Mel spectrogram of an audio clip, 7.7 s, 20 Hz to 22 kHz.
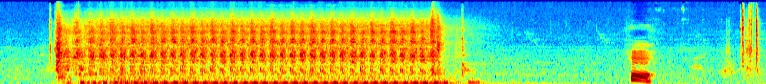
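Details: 1990–1993 Mazda Miata on its first start attempt after a SpeedyEFI plug-and-play standalone ECU install, MAP vacuum line just connected. The starter spins evenly for about four seconds with no firing: crank, no start from a wrong MAP sensor calibration.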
